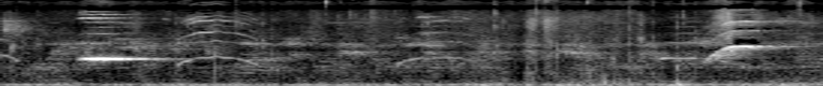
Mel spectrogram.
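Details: Mother cat with her restless kitten, the mother hugging and washing it; thin tonal mews, some rising and falling, come at intervals, with one louder upward-sweeping call near the end over a quiet low hum.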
